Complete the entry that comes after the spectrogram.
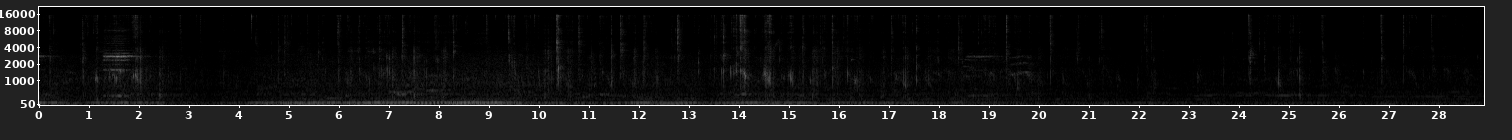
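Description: Close-up chewing and biting of food eaten by hand, with wet mouth clicks and a few sharp crunches, over a low rumble for several seconds in the first half.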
